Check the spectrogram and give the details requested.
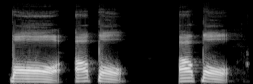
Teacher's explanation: የምላሳችን ጫፍ የጥርሳችን መብቀያ ላይ ከውስጥ በኩል ነው የሚረገጠው ጧ አጦ አጦ በዚህ መልኩ ማለት ነው ወፍራም የሆነ ድምጽ አለው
